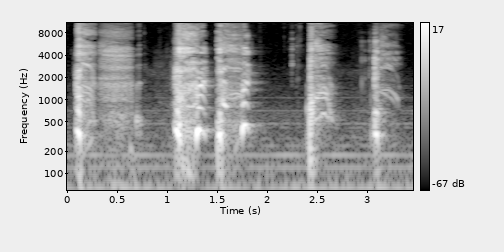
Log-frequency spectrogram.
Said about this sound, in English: Coughing, so sudden and painful that it turns into gagging. Shh, baby, stop. I can taste it. Dirt in my mouth.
